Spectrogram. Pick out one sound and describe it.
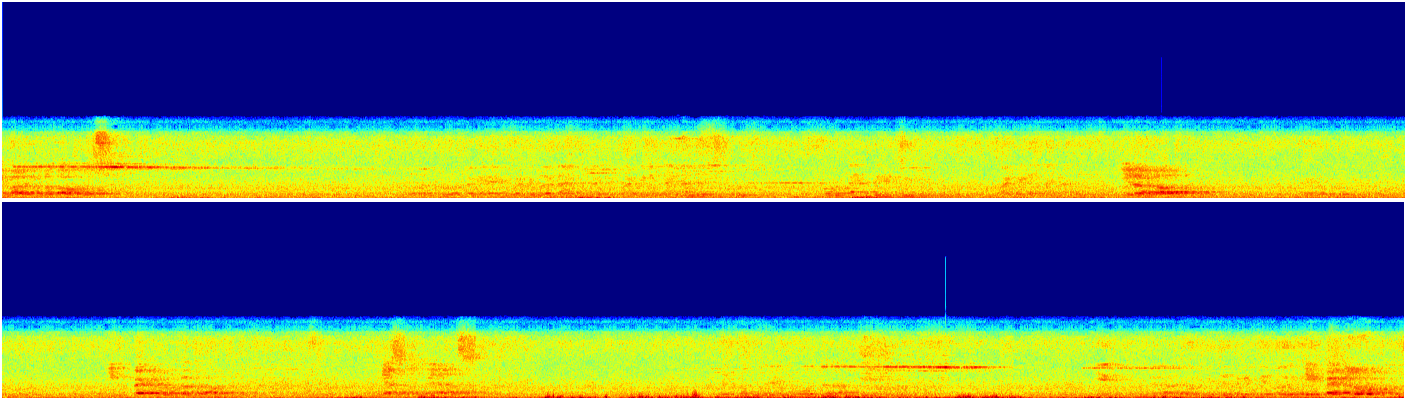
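A young man lectures calmly.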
